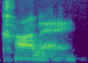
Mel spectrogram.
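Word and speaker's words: Kanne: my son's last my friend son's name is pronounced kane but it's spelled kane like my grandmother's maiden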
